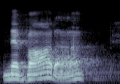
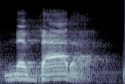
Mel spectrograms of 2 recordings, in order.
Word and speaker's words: Nevada: I also learned repeatedly that even if the majority of the people in this country call the state Nevada, locals get very upset if you call it that. It is properly pronounced Nevada.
